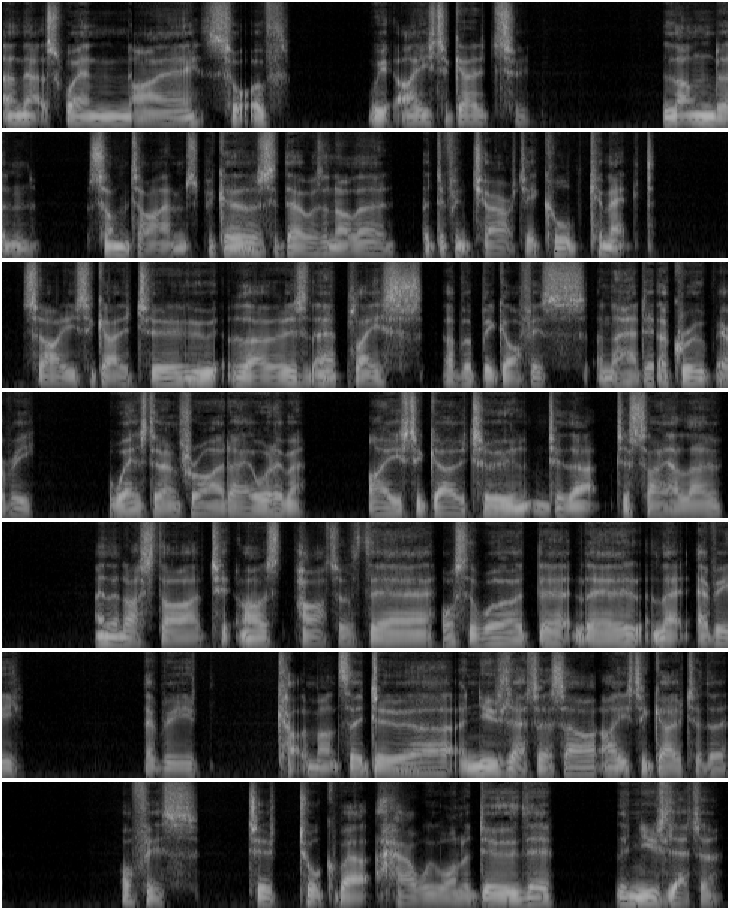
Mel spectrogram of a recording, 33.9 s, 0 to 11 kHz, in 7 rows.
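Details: Adult male with chronic aphasia after a massive stroke about 11 years earlier; still unable to read or write, and he says his speech is not great; repetitions heard; aphasia.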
